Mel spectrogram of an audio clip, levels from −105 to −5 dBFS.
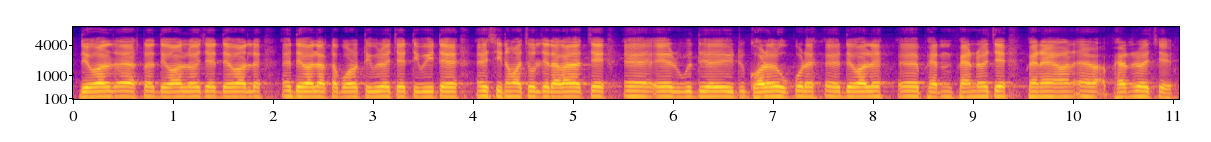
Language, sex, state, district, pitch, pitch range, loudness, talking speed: Bengali, male, West Bengal, Purulia, 160 Hz, 155-165 Hz, -18 LUFS, 175 wpm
